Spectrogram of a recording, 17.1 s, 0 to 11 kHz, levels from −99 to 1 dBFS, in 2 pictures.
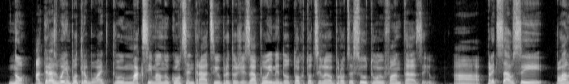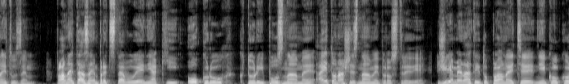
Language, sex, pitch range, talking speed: Slovak, male, 110-150 Hz, 135 wpm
